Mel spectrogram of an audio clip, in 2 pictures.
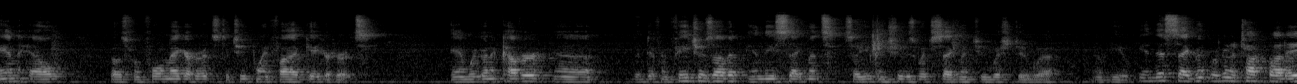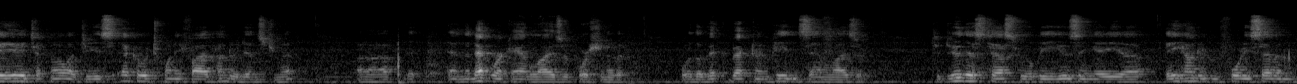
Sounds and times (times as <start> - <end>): Speech: 0.0 - 3.8, 4.5 - 16.0, 16.6 - 21.7, 22.3 - 25.9.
